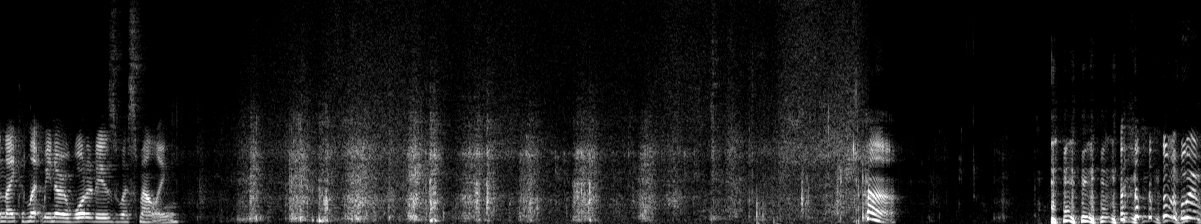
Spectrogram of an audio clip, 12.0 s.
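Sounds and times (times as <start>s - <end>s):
crunchy potato straws chewed: 2.0s - 10.6s.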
